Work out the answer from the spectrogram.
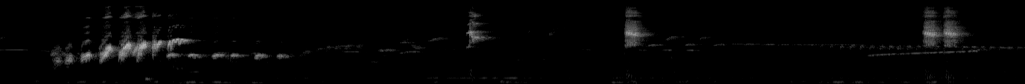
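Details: White-rumped shama full song: a loud rising rapid trill, then scattered whistles, a long level whistled tone, and sharp loud notes recurring every few seconds.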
